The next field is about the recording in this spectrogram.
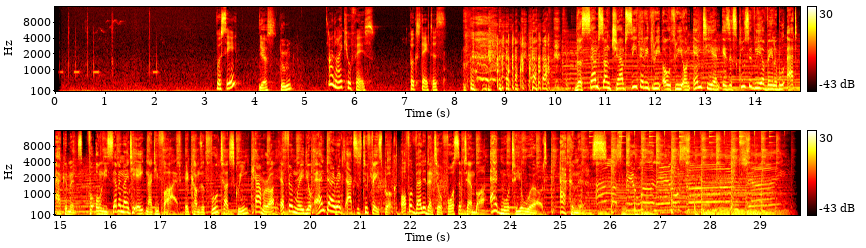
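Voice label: english South African female commercial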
